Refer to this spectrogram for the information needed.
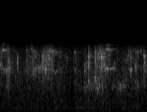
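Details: Thousands of blackbirds overtaking a bow hunter's tree stand, forming a dense, continuous chorus of harsh chattering and squeaky calls that rise and fall in waves across the whole stretch.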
